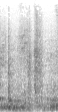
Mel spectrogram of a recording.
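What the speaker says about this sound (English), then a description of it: "wrong drawer." A wooden drawer slides open and shut with soft thuds and a rumbling scrape, loud and near, two or three bursts of movement in quick succession.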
